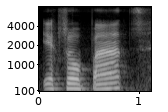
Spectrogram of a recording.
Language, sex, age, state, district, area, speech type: Nepali, male, 30-45, West Bengal, Darjeeling, rural, spontaneous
